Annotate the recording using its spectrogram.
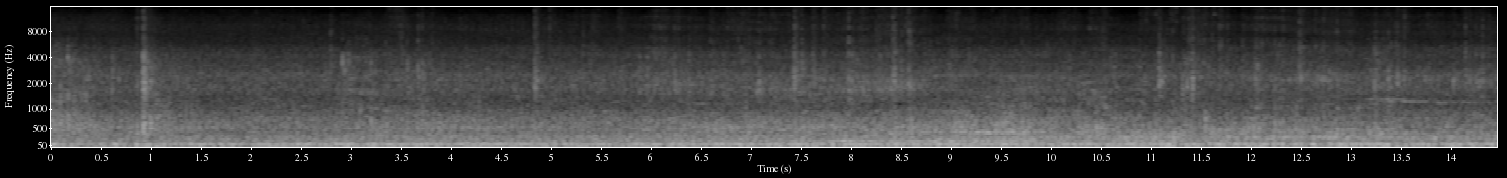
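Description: Steady low outdoor rumble with wind on the microphone. Inline skate wheels roll over paving tiles, with scattered sharp clicks as the skates strike the ground during slalom footwork.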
